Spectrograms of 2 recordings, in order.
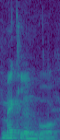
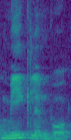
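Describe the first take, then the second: First: The first vowel is short. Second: The first vowel is long. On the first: The speaker calls it wrong. "nicht Mecklenburg" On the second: The speaker calls it right. "wir sagen hier ja auch Mecklenburg"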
